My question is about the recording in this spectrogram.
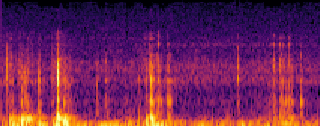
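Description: Airflow buffeting the camera microphone during tandem paragliding flight, a steady low rush, with a few sharp knocks and rustles from the harness, risers and gear: a cluster near the start, one about a second in and another near the end.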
